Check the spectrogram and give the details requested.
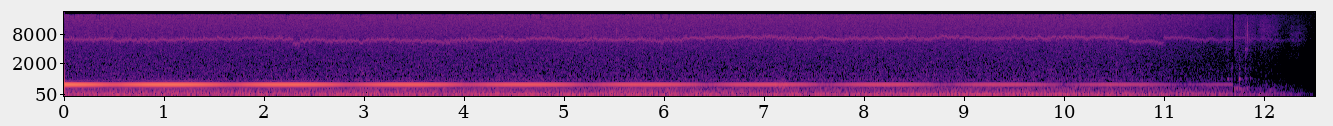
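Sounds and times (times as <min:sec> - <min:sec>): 
crystal singing bowls ringing: 0:00.0 - 0:08.4.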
